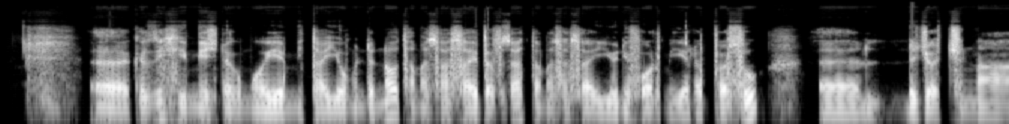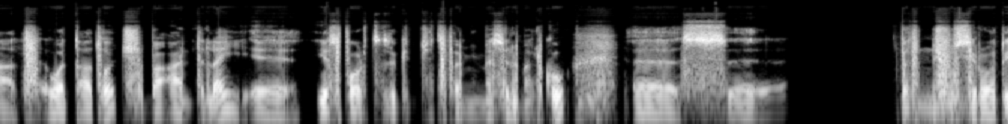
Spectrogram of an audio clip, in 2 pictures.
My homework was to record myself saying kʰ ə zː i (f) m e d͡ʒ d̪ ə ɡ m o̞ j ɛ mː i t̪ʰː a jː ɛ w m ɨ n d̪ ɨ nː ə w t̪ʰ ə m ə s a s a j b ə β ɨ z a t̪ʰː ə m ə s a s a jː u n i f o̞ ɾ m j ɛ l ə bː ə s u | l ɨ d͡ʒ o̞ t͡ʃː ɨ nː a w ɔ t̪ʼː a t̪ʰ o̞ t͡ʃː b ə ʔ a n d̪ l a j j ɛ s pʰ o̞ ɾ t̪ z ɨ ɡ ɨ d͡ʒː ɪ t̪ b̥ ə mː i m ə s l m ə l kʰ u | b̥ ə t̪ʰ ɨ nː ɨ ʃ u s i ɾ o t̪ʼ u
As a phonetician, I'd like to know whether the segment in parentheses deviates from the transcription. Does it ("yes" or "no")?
yes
